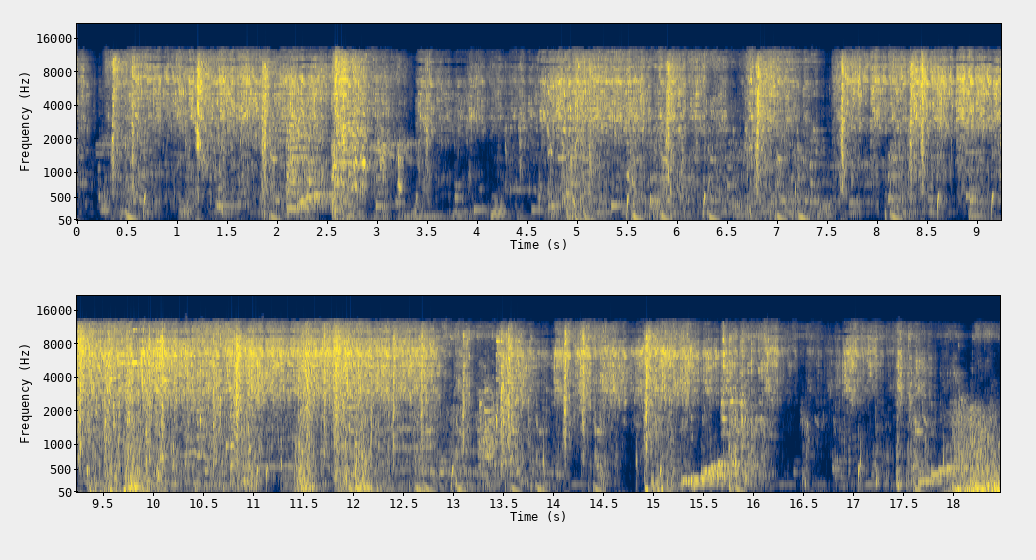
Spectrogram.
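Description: Electric zaps crackle again and again.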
